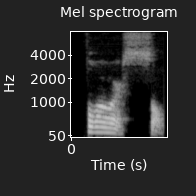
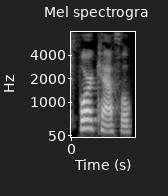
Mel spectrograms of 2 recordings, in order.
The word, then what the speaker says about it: forecastle: I would have led you astray on forecastle, and then one article I happened to find said, it's pronounced forecastle.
